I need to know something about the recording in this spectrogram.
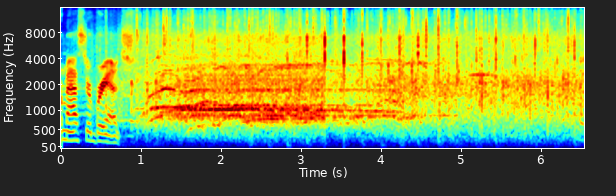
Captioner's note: audience applauding; audience cheering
